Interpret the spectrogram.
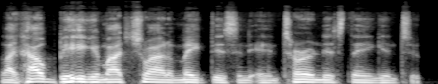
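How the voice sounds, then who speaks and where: A man's voice: lowish voice, a little fast, no room sound, studio quality. A man co-hosting a podcast, giving conversational advice in informal, emphatic speech with frequent repetition. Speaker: podcast co-host.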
